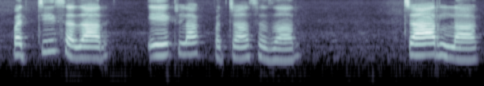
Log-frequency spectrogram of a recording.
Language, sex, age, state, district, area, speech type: Urdu, female, 30-45, Telangana, Hyderabad, urban, spontaneous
